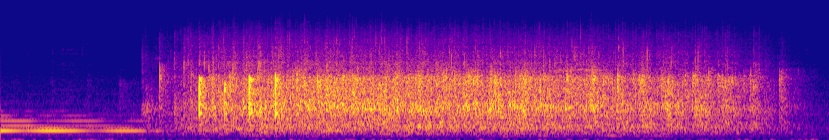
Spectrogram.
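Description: The last sustained notes of a veena and electric guitar duet ring out and fade. About a second and a half in, audience applause starts and carries on, dying away near the end.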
